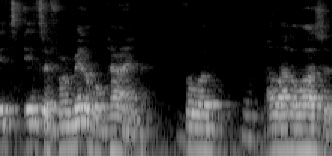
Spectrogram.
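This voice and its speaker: In a room with audible echo, a man of medium pitch speaks at a fairly slow pace. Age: 80s+. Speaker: congregation member. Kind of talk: personal reflection.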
